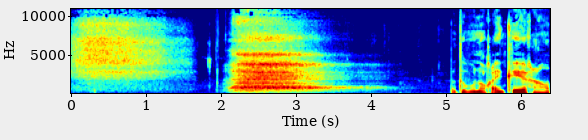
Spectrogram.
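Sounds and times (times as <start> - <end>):
deep breath in during a guided relaxation exercise: 0.0 - 4.6
speech: 5.1 - 6.3.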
